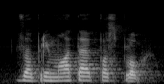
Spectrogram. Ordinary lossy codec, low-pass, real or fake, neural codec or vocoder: AAC, 48 kbps; 10.8 kHz; real; none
